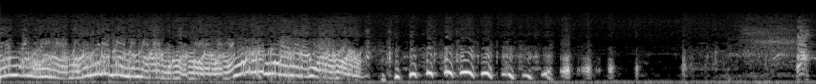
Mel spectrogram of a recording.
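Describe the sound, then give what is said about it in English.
A person gargles loudly in a gargling contest, first with a long warbling, voiced bubbling tone, then with many rapid, choppy gurgling bursts that grow quieter toward the end. “what you have to do is gargle just a tad louder than he does”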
